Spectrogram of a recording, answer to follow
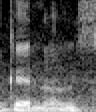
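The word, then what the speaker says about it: canal: तो वहाँ पे बोलते हैं see that's a Buckingham कैनल. सेट जय ने बोला कि बकिंगम कैनल है. ठीक है, कनाल बोलते हैं इसकी जो प्रोनाउंसिएशन है एग्जैक्ट.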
